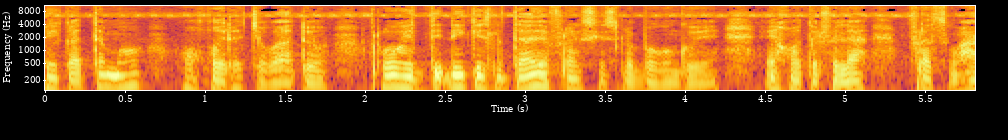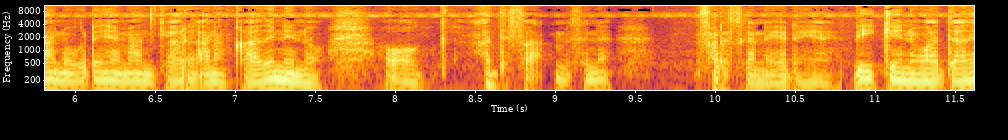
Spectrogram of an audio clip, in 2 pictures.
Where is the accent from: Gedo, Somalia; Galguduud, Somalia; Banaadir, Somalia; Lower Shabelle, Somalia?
Lower Shabelle, Somalia; Kunbaro; born there; meesha aan ku dhashay Shabeelaha Hoose gaar ahaan deegaanka Kuunbaro beesh aan ku soo jeedo waa beesh tuna gaar ahaan Hajooba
